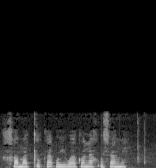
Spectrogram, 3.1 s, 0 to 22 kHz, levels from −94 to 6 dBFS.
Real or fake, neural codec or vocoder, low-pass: real; none; 7.2 kHz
